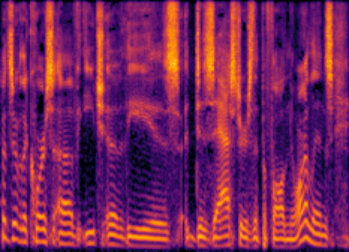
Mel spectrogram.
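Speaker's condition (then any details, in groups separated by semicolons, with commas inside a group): No condition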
